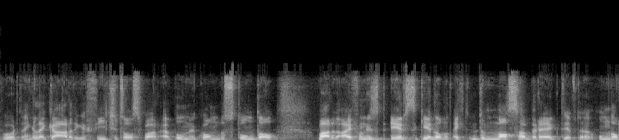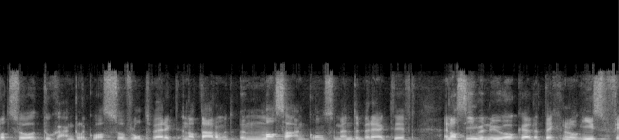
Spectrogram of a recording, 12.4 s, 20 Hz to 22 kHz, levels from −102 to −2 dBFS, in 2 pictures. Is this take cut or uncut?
uncut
